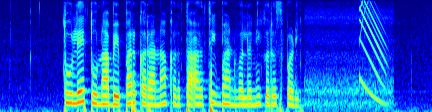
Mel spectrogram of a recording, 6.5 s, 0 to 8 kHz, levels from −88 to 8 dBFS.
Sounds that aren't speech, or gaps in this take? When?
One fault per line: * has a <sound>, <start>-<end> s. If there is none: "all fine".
* has a chirp, 5.4-5.9 s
